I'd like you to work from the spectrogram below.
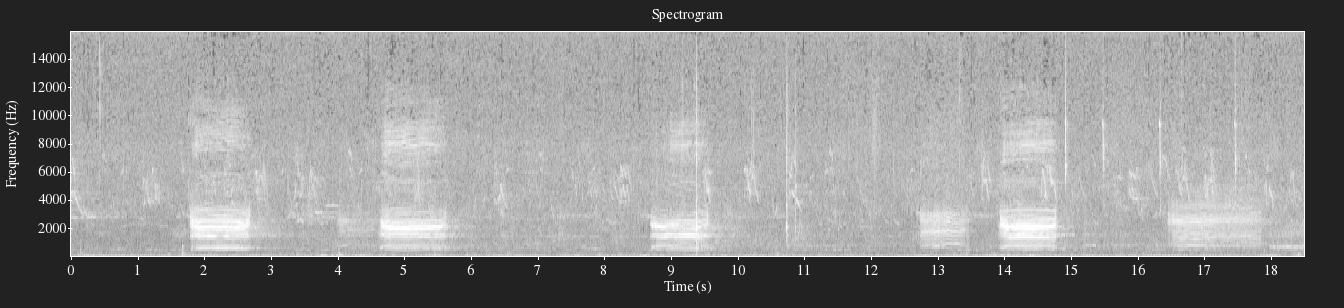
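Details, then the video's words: Sheep bleating: five separate wavering, nasal bleats, each about a second long, spaced two to four seconds apart over a low rumbling background. "Efeito sonoro de ovelhas 🐑 Sheep 🐑 Oveja 🐑 羊"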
